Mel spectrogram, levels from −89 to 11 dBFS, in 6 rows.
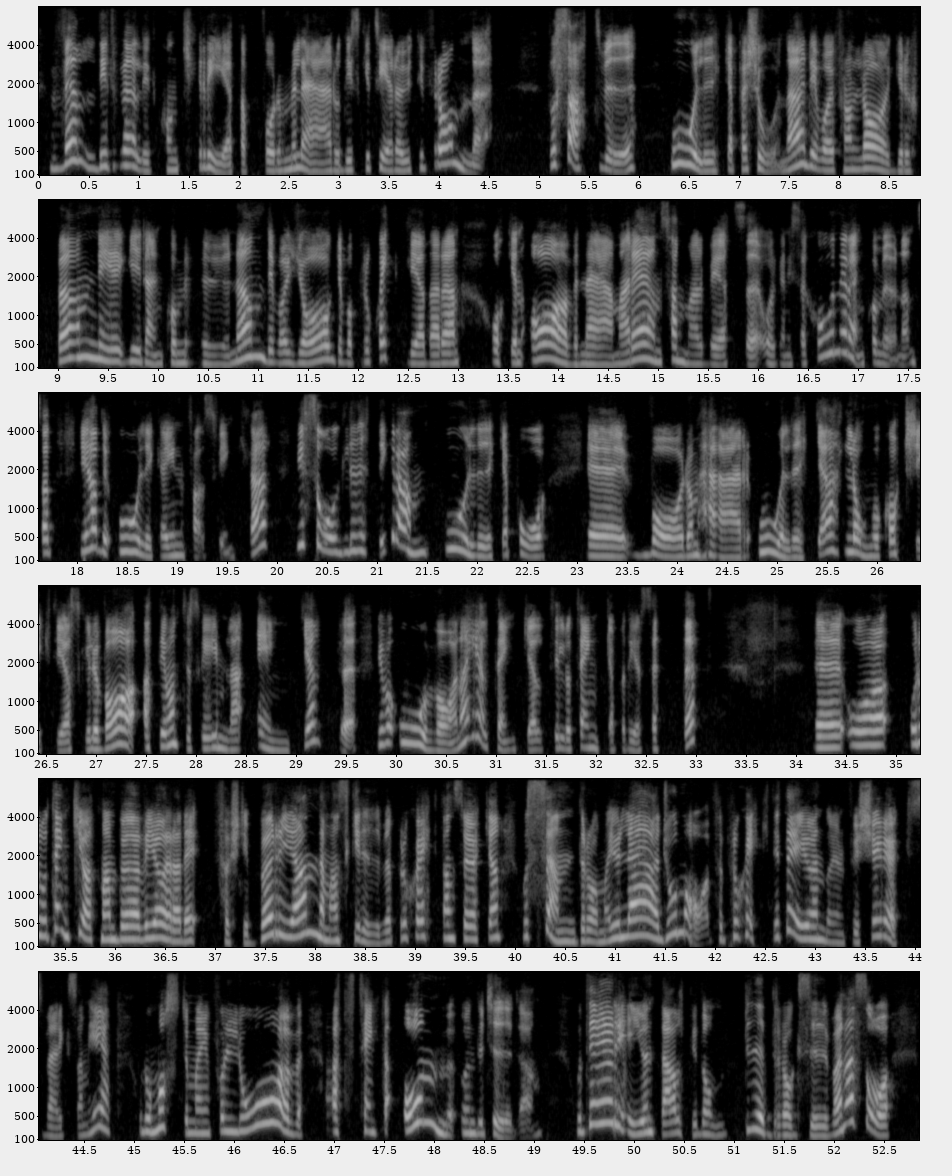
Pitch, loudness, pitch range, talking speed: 215 Hz, -26 LUFS, 175-260 Hz, 145 wpm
